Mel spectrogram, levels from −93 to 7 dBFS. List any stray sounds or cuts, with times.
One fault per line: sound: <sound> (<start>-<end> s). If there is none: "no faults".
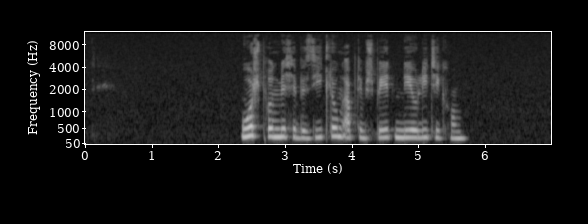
no faults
